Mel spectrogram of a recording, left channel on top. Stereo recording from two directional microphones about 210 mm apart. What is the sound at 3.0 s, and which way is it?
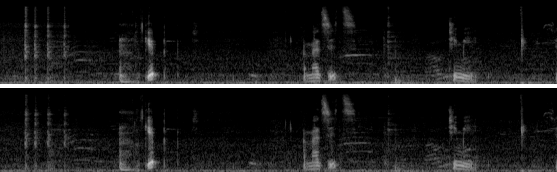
Speech, 15° right (ahead or behind).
